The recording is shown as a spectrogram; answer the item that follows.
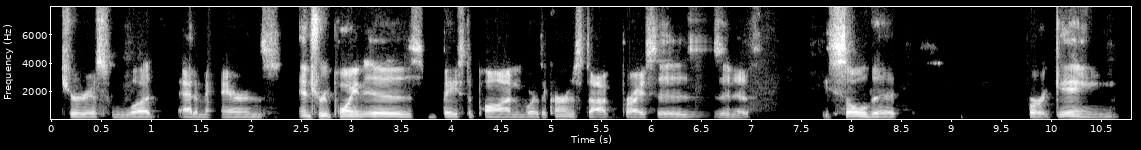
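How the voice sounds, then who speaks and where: A man's voice: sits low, slow pace, darkish tone, no room sound. Laid-back man in his thirties, dry sound. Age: 30s. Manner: casual, calls people bro and man, defensive. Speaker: call participant. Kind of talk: heated debate on a group call.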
